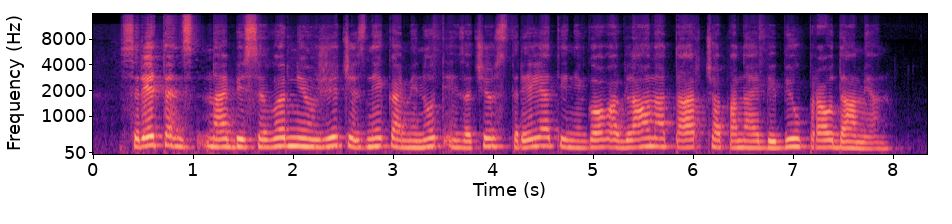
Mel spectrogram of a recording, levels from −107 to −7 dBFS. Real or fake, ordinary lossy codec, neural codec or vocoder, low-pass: fake; Opus, 24 kbps; vocoder, 44.1 kHz, 128 mel bands, Pupu-Vocoder; 14.4 kHz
